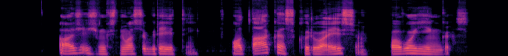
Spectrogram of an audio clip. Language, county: Lithuanian, Vilnius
